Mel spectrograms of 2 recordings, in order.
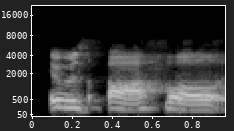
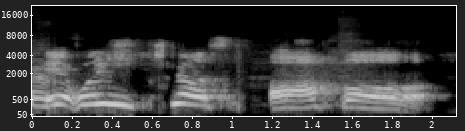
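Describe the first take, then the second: First: Said in the usual way. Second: "just awful" stretched slow, weight on "just"; slow emphatic "It was just awful"; drawn-out emphasis. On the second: Shown as a demonstration. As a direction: lean hard and slow into "just".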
